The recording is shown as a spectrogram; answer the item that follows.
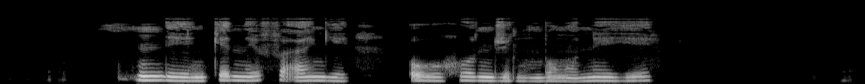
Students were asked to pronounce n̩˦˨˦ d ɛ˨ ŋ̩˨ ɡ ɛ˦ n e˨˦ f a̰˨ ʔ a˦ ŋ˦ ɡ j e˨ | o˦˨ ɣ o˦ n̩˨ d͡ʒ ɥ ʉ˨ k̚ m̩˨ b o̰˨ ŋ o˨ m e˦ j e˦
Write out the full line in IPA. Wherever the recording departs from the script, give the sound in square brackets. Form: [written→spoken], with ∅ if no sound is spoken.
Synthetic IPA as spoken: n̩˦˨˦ d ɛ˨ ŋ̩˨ [ɡ→k] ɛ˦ n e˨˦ f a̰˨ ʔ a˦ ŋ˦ ɡ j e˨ | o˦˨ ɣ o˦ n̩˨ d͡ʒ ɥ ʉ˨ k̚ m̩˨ b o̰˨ ŋ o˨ [m→n] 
